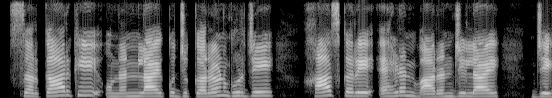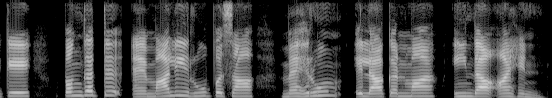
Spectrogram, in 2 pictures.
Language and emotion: Sindhi, neutral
